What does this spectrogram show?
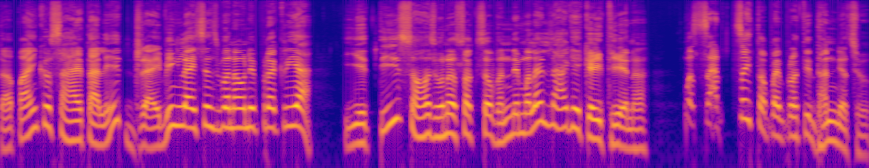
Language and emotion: Nepali, surprised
